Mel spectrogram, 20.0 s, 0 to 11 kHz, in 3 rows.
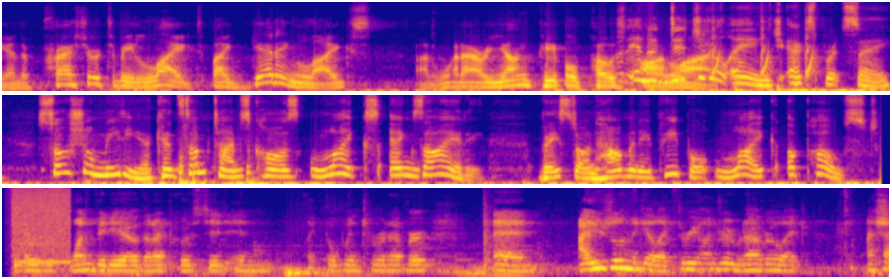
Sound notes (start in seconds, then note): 13.3 static hums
